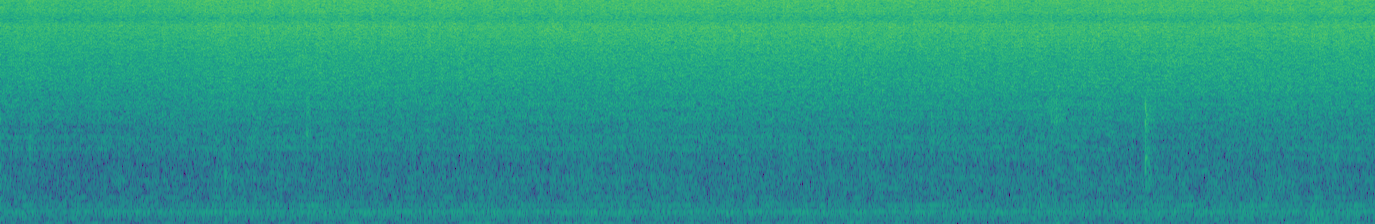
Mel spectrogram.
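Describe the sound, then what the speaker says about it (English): A burger patty sizzles on a hot griddle with a steady, even hiss that runs throughout, fairly close and with no talking. "you see how your burger is cooking here?"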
